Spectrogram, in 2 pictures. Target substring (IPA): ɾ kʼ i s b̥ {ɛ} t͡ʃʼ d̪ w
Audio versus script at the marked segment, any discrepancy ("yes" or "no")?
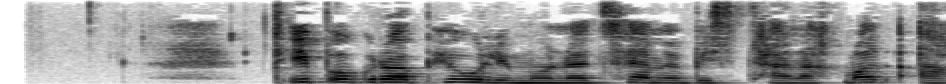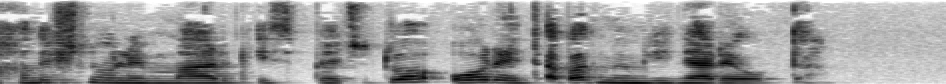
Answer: no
